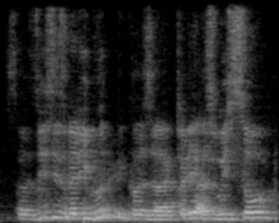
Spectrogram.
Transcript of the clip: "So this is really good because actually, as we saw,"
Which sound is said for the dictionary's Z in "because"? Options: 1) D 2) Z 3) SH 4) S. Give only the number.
2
